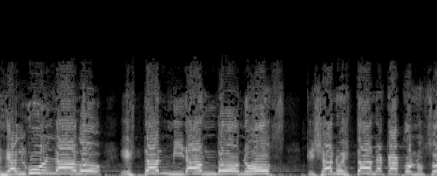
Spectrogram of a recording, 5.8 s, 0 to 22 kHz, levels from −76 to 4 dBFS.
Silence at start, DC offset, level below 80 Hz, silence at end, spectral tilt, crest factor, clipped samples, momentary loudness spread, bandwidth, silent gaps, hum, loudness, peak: 0 s; under 0.1%; -46 dBFS; 0 s; -3.5 dB/octave; 12 dB; under 0.1%; 9 LU; 15 kHz; none; none; -16 LUFS; -4 dBFS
